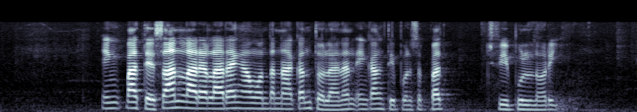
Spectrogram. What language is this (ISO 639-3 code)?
jav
